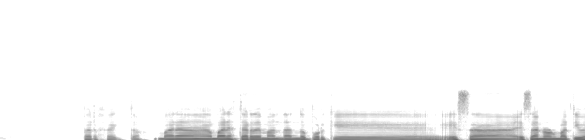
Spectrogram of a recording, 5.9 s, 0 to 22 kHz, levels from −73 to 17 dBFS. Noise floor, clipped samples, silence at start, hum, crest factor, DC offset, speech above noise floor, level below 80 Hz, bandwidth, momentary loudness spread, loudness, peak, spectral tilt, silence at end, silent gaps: -79 dBFS; under 0.1%; 0.85 s; none; 14 dB; under 0.1%; 51 dB; -60 dBFS; 8 kHz; 12 LU; -29 LUFS; -14 dBFS; -7.5 dB/octave; 0 s; none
